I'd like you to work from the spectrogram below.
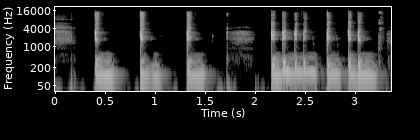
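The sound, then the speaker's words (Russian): A voice mimics a bass guitar line with a fairly loud run of short, deep plucked-style notes: four spaced hits, then a quicker rhythmic cluster of notes. “Она понимает, что это бас-гитара, ну, приблизительно, да, и делает вот эту написано бас-гитару, и потом залупливает это.”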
